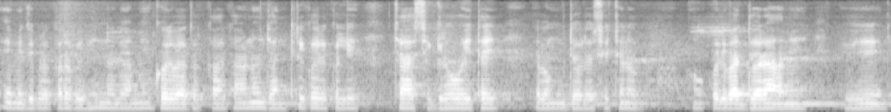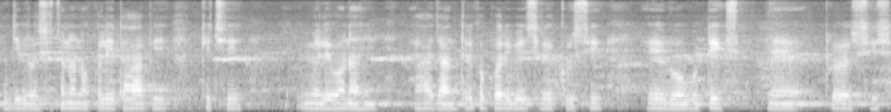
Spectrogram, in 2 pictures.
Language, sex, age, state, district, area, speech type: Odia, male, 18-30, Odisha, Subarnapur, urban, spontaneous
